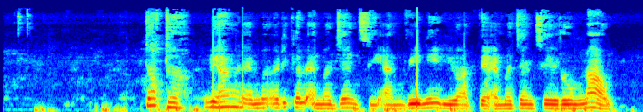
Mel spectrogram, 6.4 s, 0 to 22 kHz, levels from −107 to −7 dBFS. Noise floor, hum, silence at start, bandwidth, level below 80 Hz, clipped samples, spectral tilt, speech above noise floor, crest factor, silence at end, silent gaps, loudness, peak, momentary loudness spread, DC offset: -56 dBFS; none; 0.35 s; 15.5 kHz; -46 dBFS; under 0.1%; -7.5 dB/octave; 30 dB; 16 dB; 0.1 s; none; -27 LUFS; -12 dBFS; 20 LU; under 0.1%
